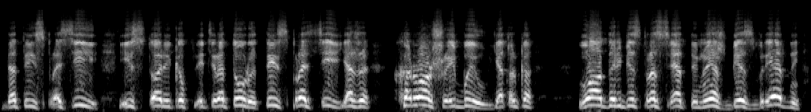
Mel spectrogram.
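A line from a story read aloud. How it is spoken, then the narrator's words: Straining desperate shout. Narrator (Russian): Обломов кричал ему, надрываясь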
